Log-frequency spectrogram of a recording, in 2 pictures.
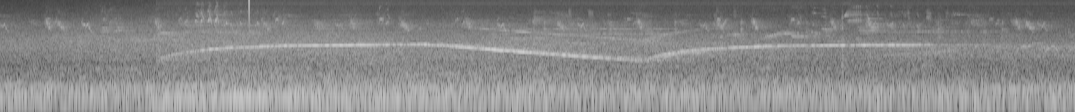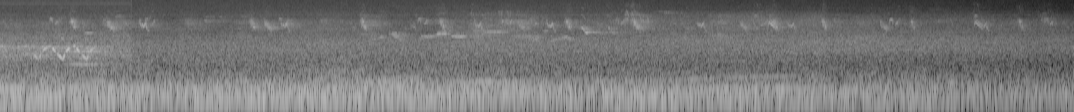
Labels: Is there an emergency?
yes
